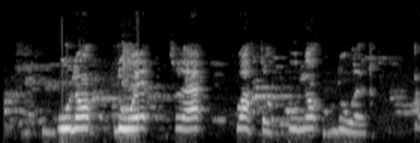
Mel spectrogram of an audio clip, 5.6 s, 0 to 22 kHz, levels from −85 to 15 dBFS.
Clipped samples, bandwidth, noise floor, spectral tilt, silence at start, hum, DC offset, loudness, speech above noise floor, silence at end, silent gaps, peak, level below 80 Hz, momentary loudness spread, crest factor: under 0.1%; 7.2 kHz; -37 dBFS; -3 dB/octave; 0.05 s; none; under 0.1%; -15 LUFS; 22 dB; 0 s; none; -2 dBFS; -66 dBFS; 22 LU; 16 dB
